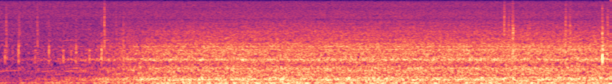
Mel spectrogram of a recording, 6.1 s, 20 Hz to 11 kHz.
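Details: BMW 3 Series F30 heater blower motor after removal, lubrication and reinstallation to cure whistling and squeaking: with ignition on, the fan spins up to a low, smooth whoosh with no whistle; normal, healthy heater blower.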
